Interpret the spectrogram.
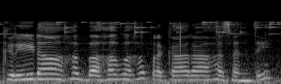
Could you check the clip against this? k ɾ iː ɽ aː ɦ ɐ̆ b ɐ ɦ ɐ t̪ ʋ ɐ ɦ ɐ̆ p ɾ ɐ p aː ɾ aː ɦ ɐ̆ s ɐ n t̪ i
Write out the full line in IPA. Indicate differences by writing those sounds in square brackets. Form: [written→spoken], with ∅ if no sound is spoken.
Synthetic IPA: k ɾ iː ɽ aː ɦ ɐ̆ b ɐ ɦ ɐ [t̪→∅] ʋ ɐ ɦ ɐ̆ p ɾ ɐ [p→k] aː ɾ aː ɦ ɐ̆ s ɐ n t̪ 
